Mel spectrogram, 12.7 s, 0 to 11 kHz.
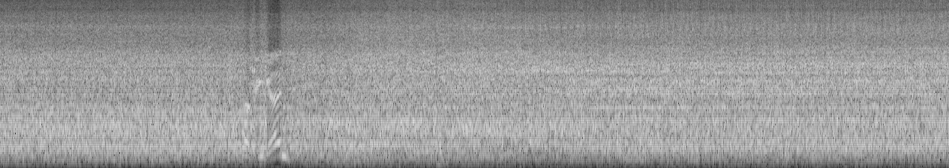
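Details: Kenworth T680 diesel truck just fired up after an oil and oil filter change, oil pressure coming right up: steady, even diesel clatter at idle with constant hiss, no knocks or misses; engine sounds healthy.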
